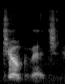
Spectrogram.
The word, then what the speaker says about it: Djokovic: Yeah, Djokovic.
